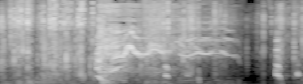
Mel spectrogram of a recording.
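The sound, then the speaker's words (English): Loud crinkling and crackling of paper being crumpled up, with a high, wavering squeaky tone sliding over the noise midway before it briefly drops off and a few last rustles follow. “I crumpled up the.”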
